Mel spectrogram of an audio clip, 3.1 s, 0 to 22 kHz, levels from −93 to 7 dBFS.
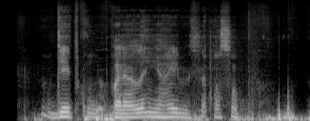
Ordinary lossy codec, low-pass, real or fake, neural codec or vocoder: none; none; fake; codec, 44.1 kHz, 1.7 kbps, Pupu-Codec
